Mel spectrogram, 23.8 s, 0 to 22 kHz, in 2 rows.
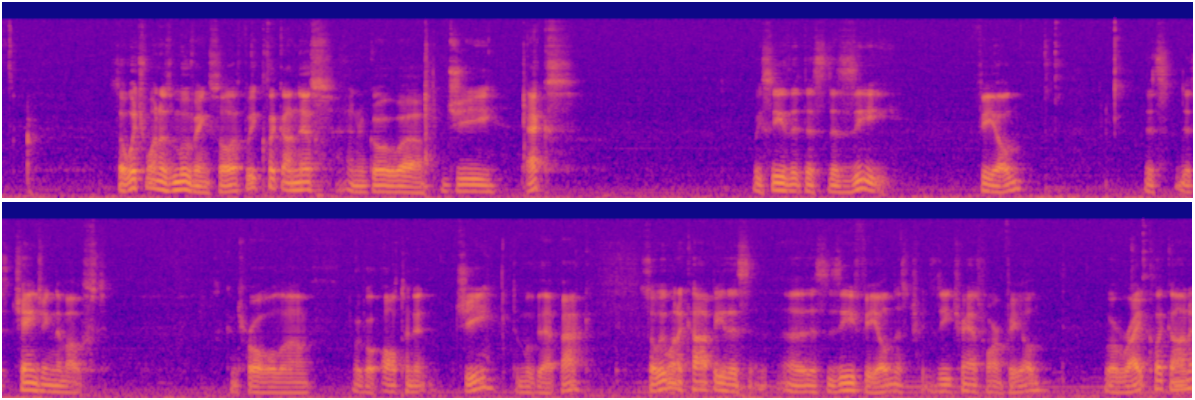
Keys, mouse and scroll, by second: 2.4 click, 4.4 g, 16.7 alt+g, 23.1 right click.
